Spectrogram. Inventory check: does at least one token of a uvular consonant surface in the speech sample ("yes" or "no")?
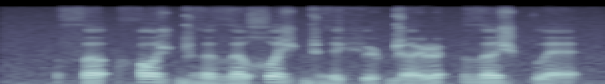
yes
